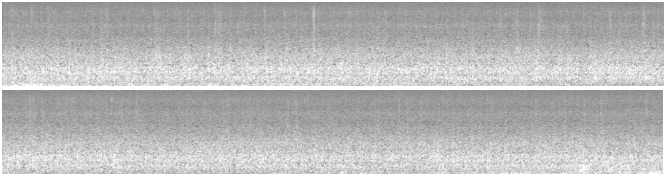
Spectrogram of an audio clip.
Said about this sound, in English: The power of the storm blurs everything outside and makes you retreat from the covered deck into your room.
